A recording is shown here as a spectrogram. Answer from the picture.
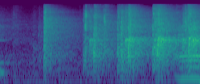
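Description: A small group of people clapping, irregular overlapping hand claps starting about half a second in, with a brief spoken word over them near the end.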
